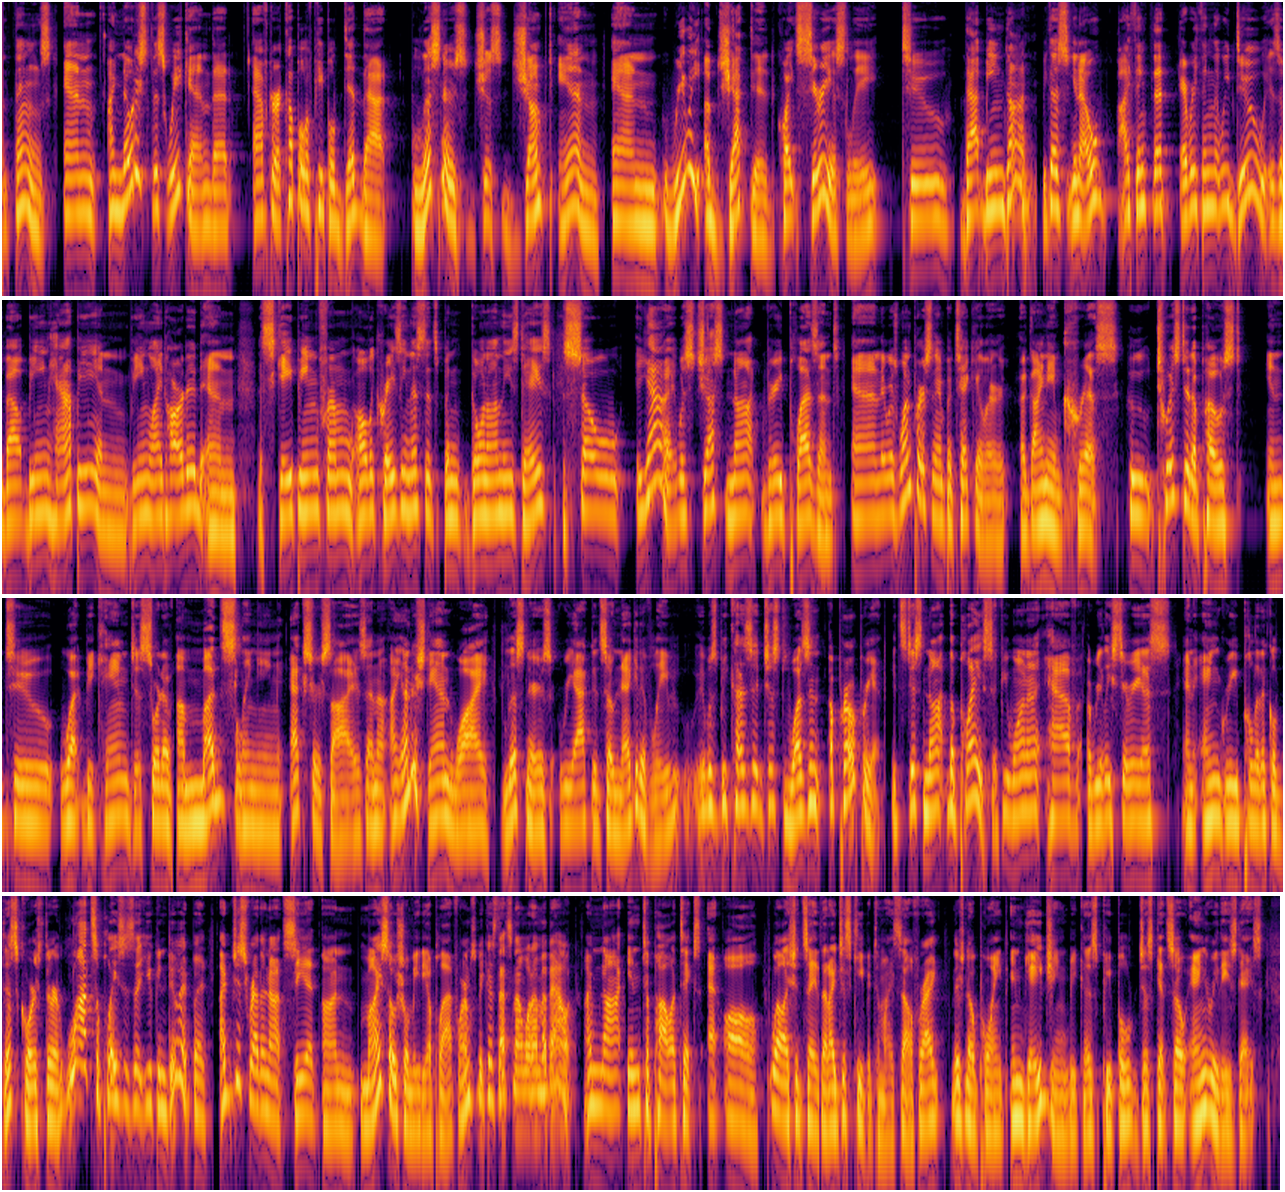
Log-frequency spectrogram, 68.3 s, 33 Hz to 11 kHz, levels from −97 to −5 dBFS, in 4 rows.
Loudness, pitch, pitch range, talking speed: -20 LUFS, 145 Hz, 130-165 Hz, 155 wpm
